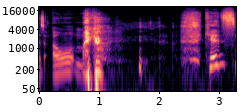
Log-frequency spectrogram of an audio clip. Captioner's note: laughing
